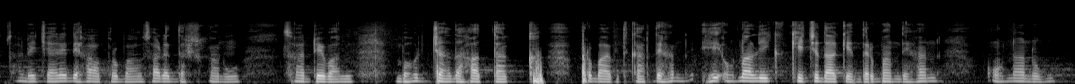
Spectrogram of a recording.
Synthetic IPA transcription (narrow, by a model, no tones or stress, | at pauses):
saːɖeːt͡ʃɛːɾeːd̪eːɦaːpɾəbʱaːʋsaːɖeːd̪əɾʃkãːnũː | saːɖeːʋaːlbɔːt̪zjaːd̪aːɦət̪t̪əkpɾʔəbʱaːʋɪt̪kəɾd̪eːɦəneːʔʊnãːliːkːɪt͡ʃʰd̪aːkẽːnd̪əɾbənd̪eːɦən | ʊnãːnũː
